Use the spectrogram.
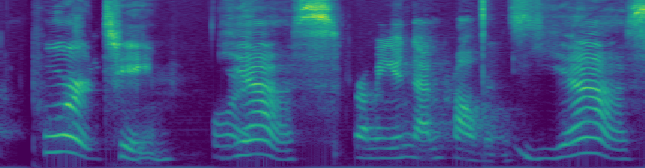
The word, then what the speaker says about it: Pu'er: This is Perua tea. Did I say it right? Pu'er tea.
